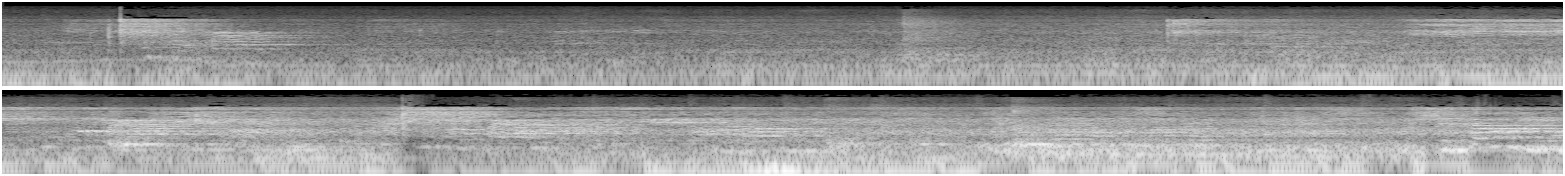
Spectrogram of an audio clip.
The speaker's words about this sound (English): That's the sound of slaps. Look at that. Slapping her. So that's the sound of a student being the recipient of slaps. It's a student of Leeds British School in Abuja.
